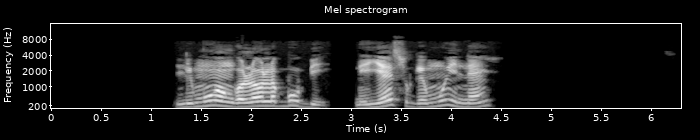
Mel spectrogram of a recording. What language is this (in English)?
Hemba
